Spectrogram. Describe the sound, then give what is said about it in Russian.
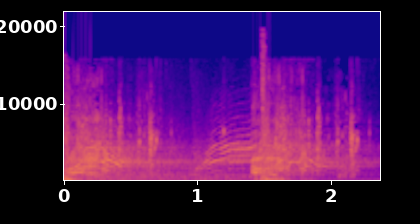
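Cats returning home, meowing loudly in a few overlapping, wavering cries that rise and fall in pitch, with no voices over them. “что это за звук? Так, похоже, кошки возвращаются. Набегались.”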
